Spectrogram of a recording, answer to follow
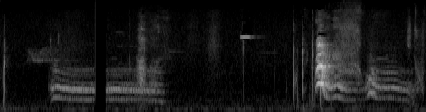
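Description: A woman whimpering in exaggerated fright at a power cut in the dark: two drawn-out, high whines, the second, about four and a half seconds in, the louder.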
